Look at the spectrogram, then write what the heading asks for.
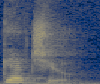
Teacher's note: "Can I get you something to drink?" Pay attention, I don't say, "Can I get you?" I say, "Get you." This is a pronunciation rule in English. When you have T followed by Y, the T is pronounced like ch sound.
